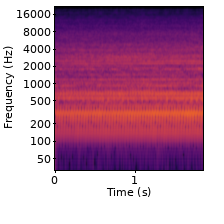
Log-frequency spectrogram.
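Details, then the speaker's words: Salvaged air compressor rebuilt from three units, pump newly mounted on motor mounts: steady even electric hum and pump buzz, no knocks or rattles, airing up at about 90 psi; normal compressor running. "uh plummet and turned it on well it's airing up it's uh about 90 right"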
